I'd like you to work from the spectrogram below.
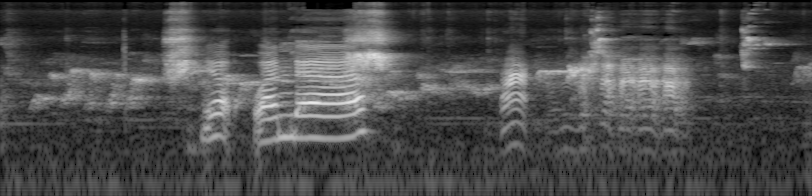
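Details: Talking common hill myna mimicking speech and coughing: nasal, voice-like phrases with rising harmonic sweeps and short squawks, a loud drawn-out syllable in the middle, then rapid chatter.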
